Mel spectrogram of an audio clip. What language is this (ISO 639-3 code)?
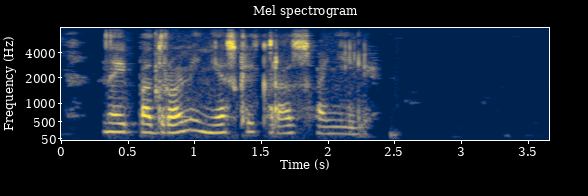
rus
